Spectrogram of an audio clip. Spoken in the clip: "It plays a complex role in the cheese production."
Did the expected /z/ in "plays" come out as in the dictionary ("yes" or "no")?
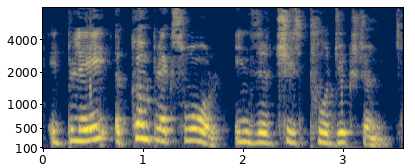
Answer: no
